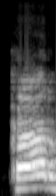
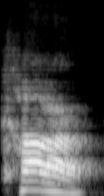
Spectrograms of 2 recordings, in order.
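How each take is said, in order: First: Said in the usual way. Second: "कार" as a long kaah, no R; aspirated K, open vowel in "कार"; silent R. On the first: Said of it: "आर को एकदम openly pronounce करते हैं". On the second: Shown as a demonstration. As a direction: drop the final R of "कार". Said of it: "आर को openly इसमें pronounce नहीं करना है".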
